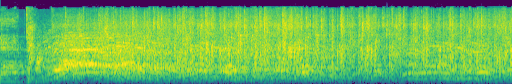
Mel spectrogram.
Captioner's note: cheers and applause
